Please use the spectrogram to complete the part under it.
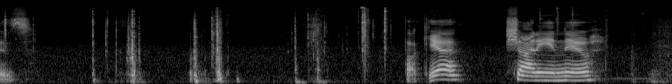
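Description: A gun clicks and clacks as it is handled.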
